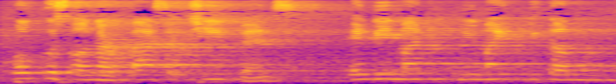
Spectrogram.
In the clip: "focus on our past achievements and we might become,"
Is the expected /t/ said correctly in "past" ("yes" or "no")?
no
